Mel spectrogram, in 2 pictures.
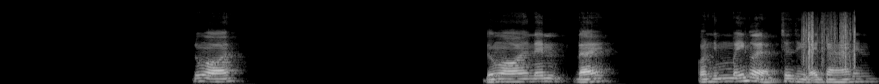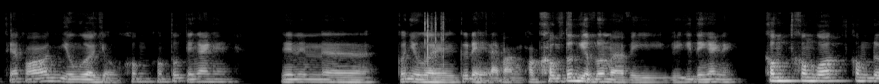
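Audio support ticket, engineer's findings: Cable scratch noise in speech, 8.01–8.55 s and 12.98–13.25 s: dense, uneven scratchy bursts about 5 dB below the signal. Likely a worn connector or cable shifting, contact resistance fluctuating. Spectrogram: ragged broadband smears; waveform: jagged spiky fuzz riding on the speech.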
